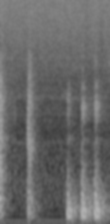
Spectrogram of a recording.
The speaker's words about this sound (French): Il va frapper à la porte du petit salon.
